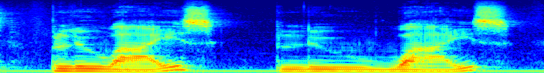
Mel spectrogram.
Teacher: blue ooh is more of a round vowel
